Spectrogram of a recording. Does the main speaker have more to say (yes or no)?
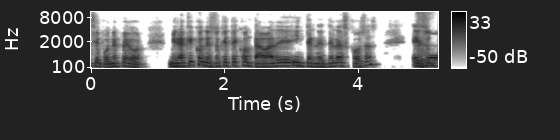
yes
